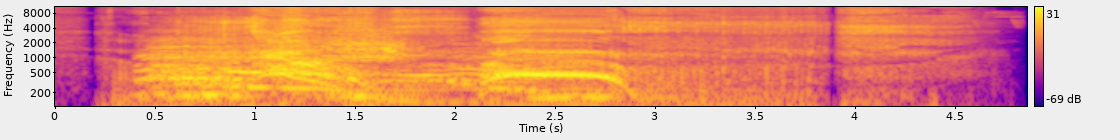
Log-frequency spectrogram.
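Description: A loud roar from Buck, a dinosaur, as warriors with a net close in on him: a long rumbling bellow, then a second rising-and-falling roar, and finally a shorter, quieter growl trailing off. No speech.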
